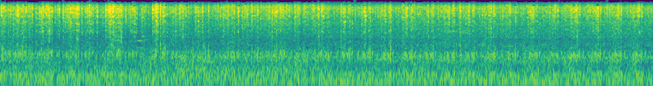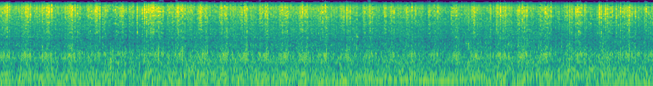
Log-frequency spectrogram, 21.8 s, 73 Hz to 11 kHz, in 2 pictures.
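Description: The Luxior's Curtiss OX-5 V8 aero engine running steadily at low revs as the car rolls slowly along.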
